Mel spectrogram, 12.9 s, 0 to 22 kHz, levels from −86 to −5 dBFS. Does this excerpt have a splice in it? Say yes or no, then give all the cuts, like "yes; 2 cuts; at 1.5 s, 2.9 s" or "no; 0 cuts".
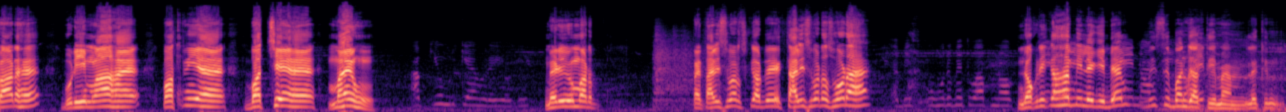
yes; 1 cut; at 11.6 s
